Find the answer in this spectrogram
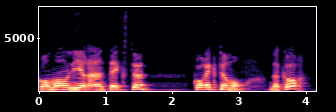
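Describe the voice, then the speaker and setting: Slow, lively-voiced male teacher. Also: high-pitched, narrow, tinny audio. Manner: patient, repeats phrases slowly for students to echo. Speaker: French teacher. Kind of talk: classroom lesson with call-and-response drilling. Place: classroom.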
